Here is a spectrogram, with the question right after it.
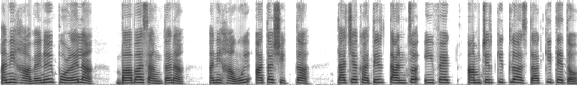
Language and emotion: Goan Konkani, neutral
